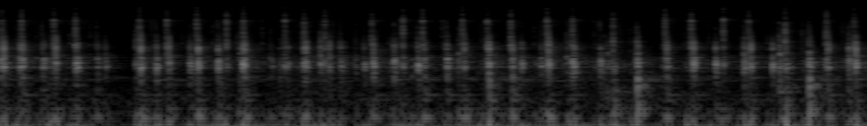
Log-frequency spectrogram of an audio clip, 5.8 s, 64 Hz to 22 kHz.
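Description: Fingertips type steadily on the plastic keycaps of an RGB mechanical keyboard, producing a rapid run of sharp, bright clacks with a midrange body around 1.1 kHz. Each keystroke dies away almost instantly, and there is a brief pause just before the first second.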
